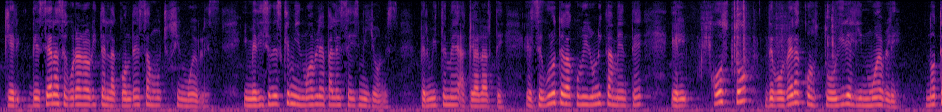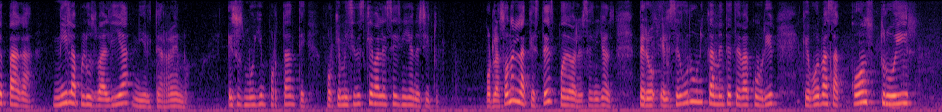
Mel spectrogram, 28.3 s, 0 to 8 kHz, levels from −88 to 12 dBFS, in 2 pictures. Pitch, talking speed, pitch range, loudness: 200 Hz, 175 wpm, 175-225 Hz, -24 LUFS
